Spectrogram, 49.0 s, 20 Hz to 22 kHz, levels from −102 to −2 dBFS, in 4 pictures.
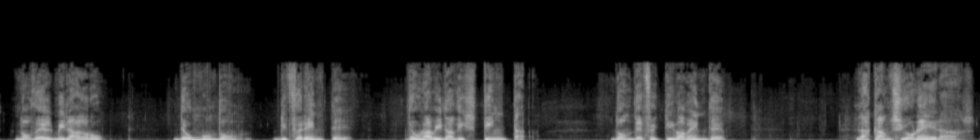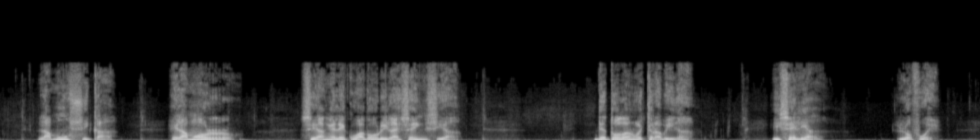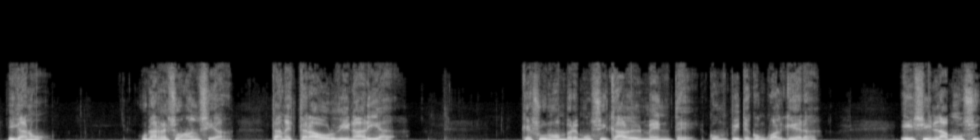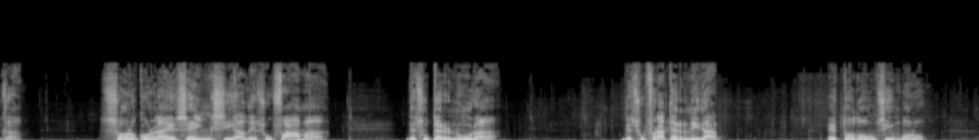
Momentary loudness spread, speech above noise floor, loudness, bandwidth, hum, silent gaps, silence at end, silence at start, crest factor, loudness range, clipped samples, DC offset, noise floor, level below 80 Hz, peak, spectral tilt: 12 LU; 44 dB; -27 LUFS; 12.5 kHz; none; none; 0.7 s; 0.2 s; 18 dB; 4 LU; under 0.1%; under 0.1%; -71 dBFS; -54 dBFS; -10 dBFS; -5.5 dB/octave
